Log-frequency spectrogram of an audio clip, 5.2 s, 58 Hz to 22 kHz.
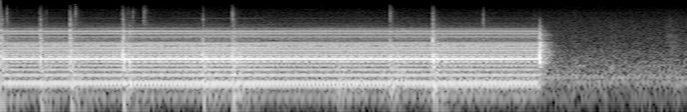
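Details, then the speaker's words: Bearcat BC-210 radio scanner, power supply checked good, signal from a service monitor injected at the input; steady buzzy hum with irregular crackles and pops, a bad solder joint suspected. "That doesn't sound good. Almost sounds like a bad solder joiner connection."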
